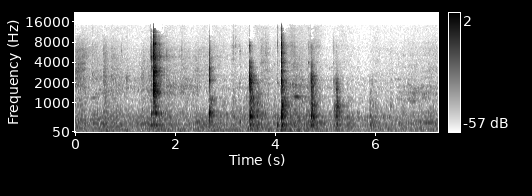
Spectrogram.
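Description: A series of six sharp clicks at uneven intervals, the first the loudest.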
